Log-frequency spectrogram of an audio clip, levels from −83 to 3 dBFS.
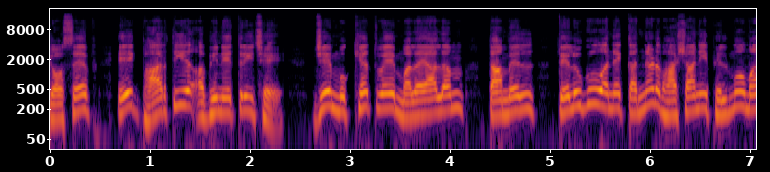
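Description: From the start the speech sounds rough and grainy, with noise filling the gaps between harmonics and a thin top band, likely low-delay AAC compression (AAC-ELD) at around 32 kbps. At 5.33 s the speech suddenly runs 5.6% fast and about 95 cents (nearly a semitone) sharp until the end, consistent with a drift correction step.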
